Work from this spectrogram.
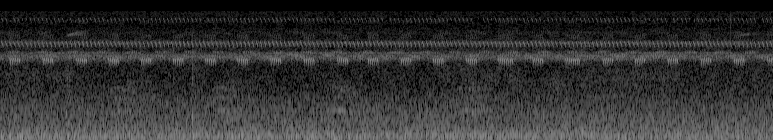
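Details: Crickets in a forest chirp in a regular high pulse, a little over two beats a second, against a sustained shrill drone and low background noise.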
